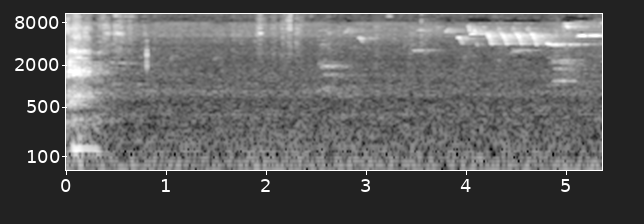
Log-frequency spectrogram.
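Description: A bird singing a quick run of high, falling notes about four seconds in, over a low steady outdoor rumble; a brief thump at the very start.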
